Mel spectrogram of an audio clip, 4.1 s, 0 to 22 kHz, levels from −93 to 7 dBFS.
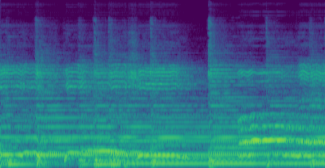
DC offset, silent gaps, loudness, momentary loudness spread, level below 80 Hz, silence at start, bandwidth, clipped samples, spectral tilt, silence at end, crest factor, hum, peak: under 0.1%; none; -19 LUFS; 6 LU; -42 dBFS; 0 s; 14 kHz; under 0.1%; -7.5 dB/octave; 0 s; 14 dB; none; -4 dBFS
